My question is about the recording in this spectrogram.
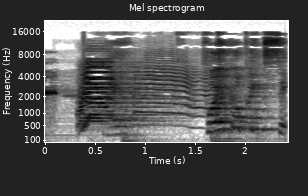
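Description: A long pitched sound, lasting about a second and sliding slightly down in pitch, over background music, followed by a shorter, louder sound near the end.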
